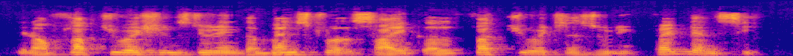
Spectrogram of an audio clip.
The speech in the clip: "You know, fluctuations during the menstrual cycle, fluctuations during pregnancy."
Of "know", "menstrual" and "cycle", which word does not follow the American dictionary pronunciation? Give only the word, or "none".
none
